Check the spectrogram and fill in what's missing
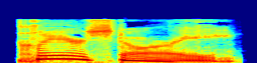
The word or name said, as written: clearstoried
